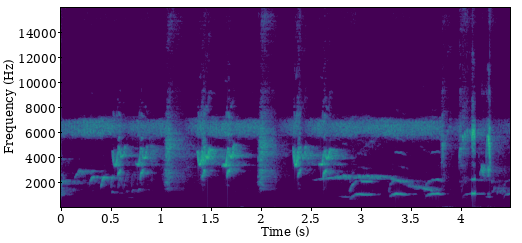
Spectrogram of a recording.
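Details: White-rumped shama kept as a lure for catching birds, sings a series of short whistled notes and upslurs followed by lower, clear fluty phrases, against a faint continuous high-pitched hum.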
